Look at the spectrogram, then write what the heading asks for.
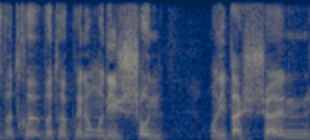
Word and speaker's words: Sean: Comment on prononce votre prénom? On dit Sean. On dit pas Sean, Shin.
